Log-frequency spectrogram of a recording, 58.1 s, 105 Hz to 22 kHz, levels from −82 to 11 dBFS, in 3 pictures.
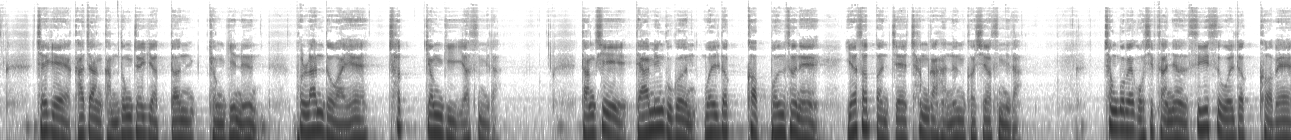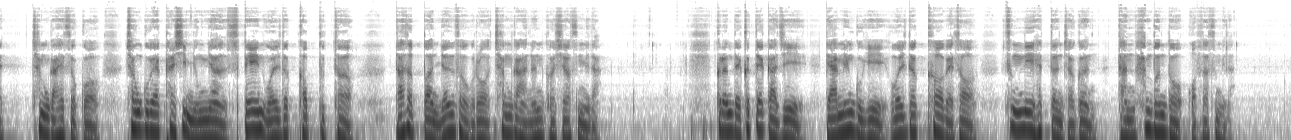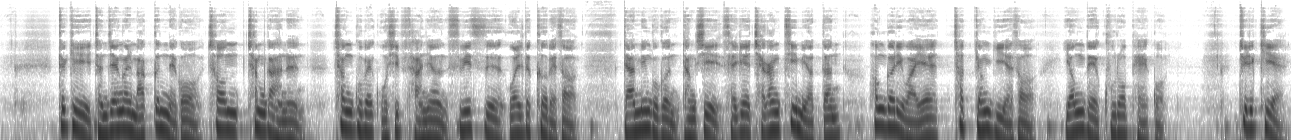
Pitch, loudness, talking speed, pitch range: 120 Hz, -16 LUFS, 185 characters per minute, 105-145 Hz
